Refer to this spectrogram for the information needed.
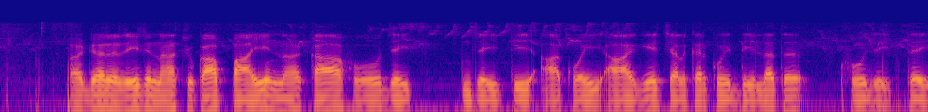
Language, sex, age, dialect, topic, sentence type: Magahi, male, 51-55, Central/Standard, banking, question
